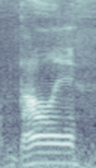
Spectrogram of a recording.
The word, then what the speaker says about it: Beryl: yeah back off Barrel some people pronounce this hurricane differently Barrel bar Barrel no they act it's it's Barrel it's Barrel yeah it's Barrel but I've seen say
